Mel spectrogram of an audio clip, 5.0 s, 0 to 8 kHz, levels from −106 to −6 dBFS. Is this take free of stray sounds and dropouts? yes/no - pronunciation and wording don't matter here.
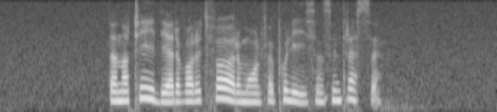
yes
